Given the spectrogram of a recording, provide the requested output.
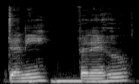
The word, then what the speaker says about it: Denis Villeneuve: this guy's name, but I'm gonna try to say it the way the cast says it and all the documentaries I've watched. Denis Villeneuve.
